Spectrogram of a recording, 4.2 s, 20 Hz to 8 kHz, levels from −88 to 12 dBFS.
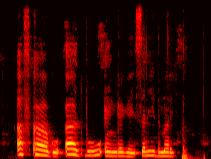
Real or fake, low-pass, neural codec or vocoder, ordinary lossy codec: real; none; none; none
